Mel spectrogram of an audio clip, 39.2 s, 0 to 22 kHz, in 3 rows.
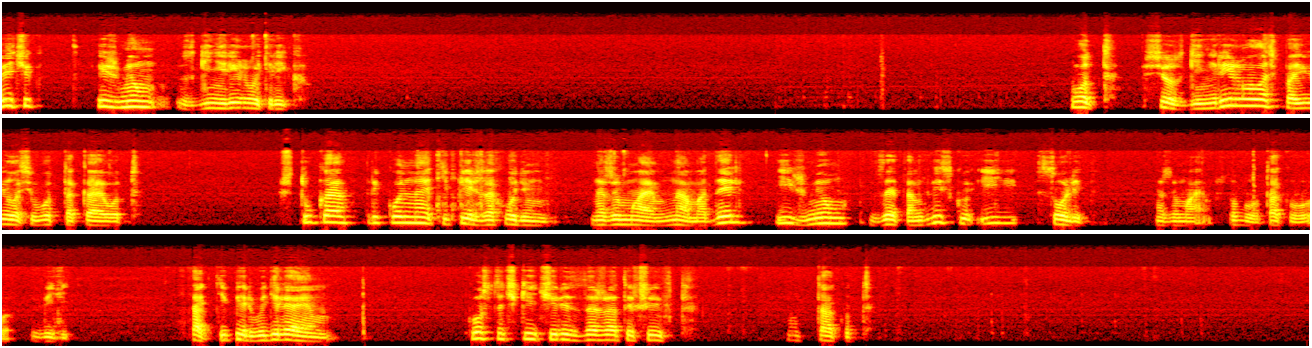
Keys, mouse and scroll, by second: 2.4 click, 8.7-11.0 scroll down 2, 11.0-11.6 scroll down 1, 11.6 middle click, 14.6 scroll up 1, 14.9 middle click, 19.1 click, 21.7 z, 24.8 scroll down 1, 25.1 middle click, 33.4 shift+click, 35.0 shift+click, 38.9 middle click.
